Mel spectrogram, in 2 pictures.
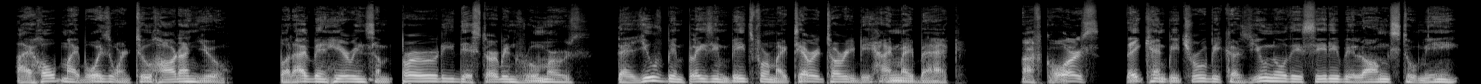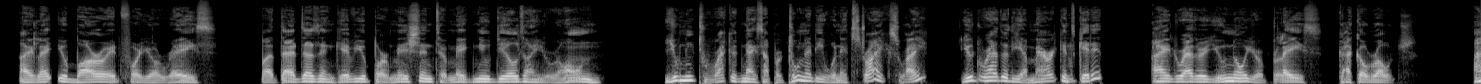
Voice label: English with Mexican Accent Video Game

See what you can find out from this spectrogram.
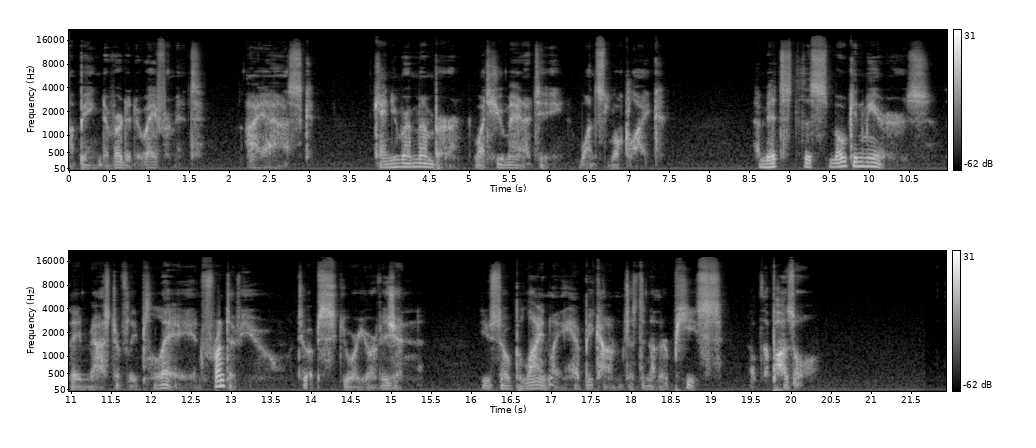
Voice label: Radio Sample; Last Hope

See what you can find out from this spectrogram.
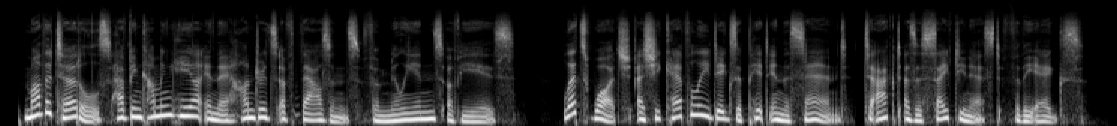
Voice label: mother turtle

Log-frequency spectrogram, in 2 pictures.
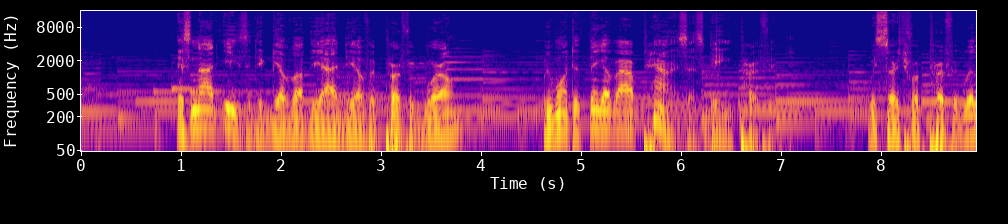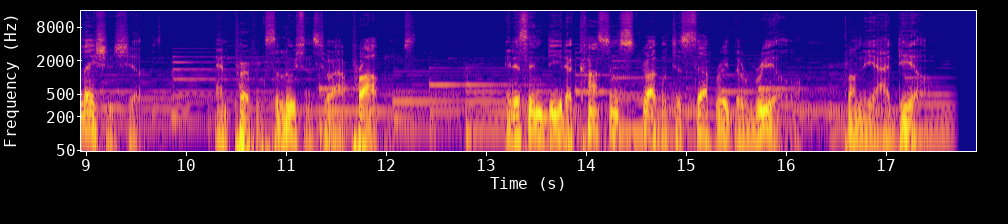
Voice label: NARRATIONS; A PERFECT WORLD

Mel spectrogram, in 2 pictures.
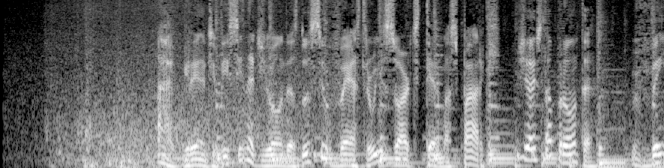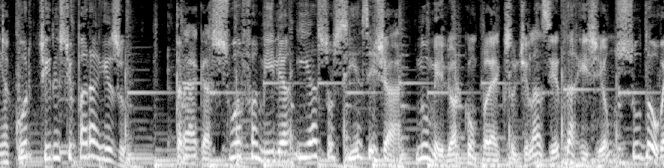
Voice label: Spot - Young Style

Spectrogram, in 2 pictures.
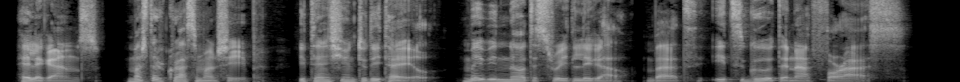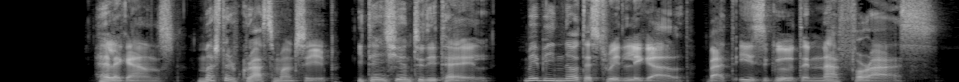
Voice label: English spanish accent

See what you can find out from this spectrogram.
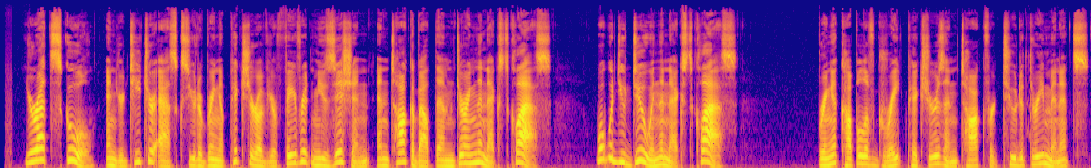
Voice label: natural speak

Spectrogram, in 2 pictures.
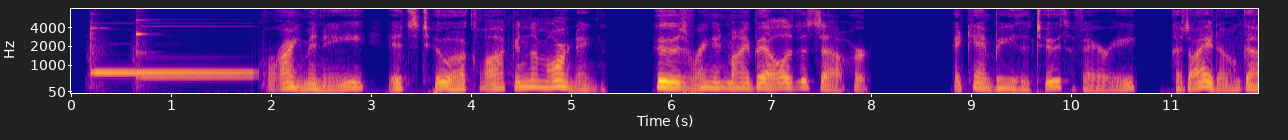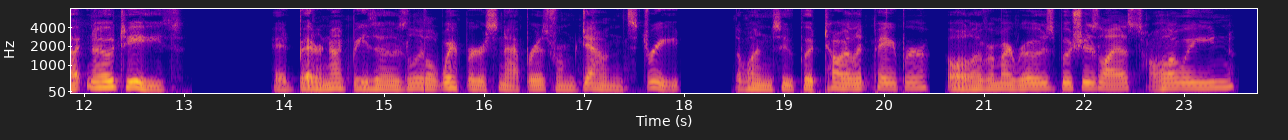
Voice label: CRANKY OLD LADY

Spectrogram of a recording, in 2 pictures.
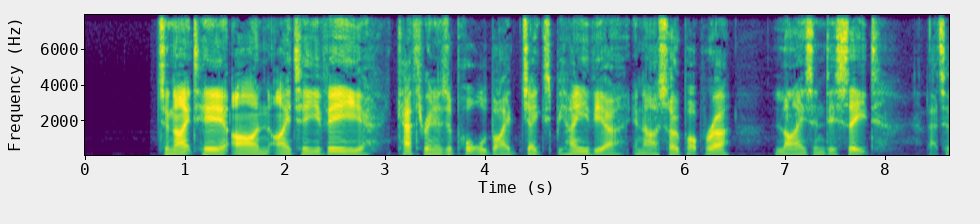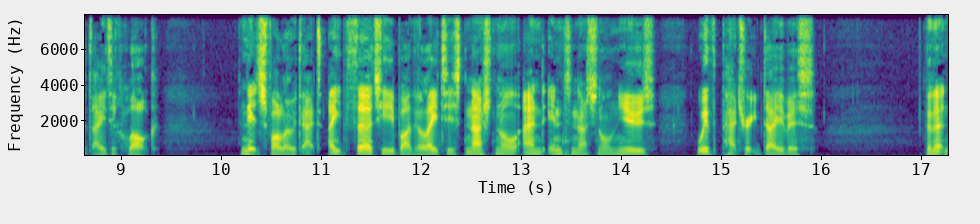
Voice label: TV Continuity

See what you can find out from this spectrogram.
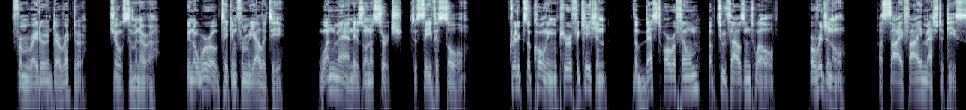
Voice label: movie trailer; purification

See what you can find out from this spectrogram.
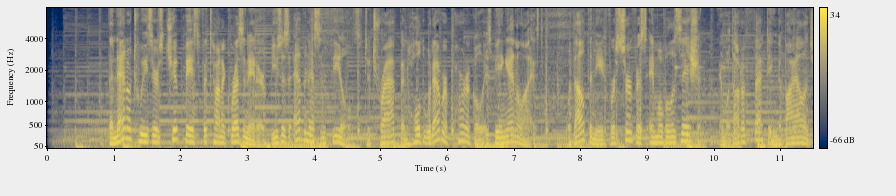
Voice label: medical narration

